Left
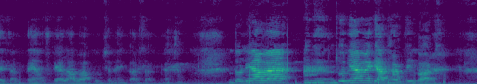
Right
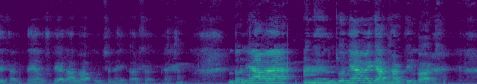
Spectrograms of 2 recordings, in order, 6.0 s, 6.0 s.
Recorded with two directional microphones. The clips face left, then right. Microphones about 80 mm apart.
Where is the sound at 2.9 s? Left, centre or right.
Right.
